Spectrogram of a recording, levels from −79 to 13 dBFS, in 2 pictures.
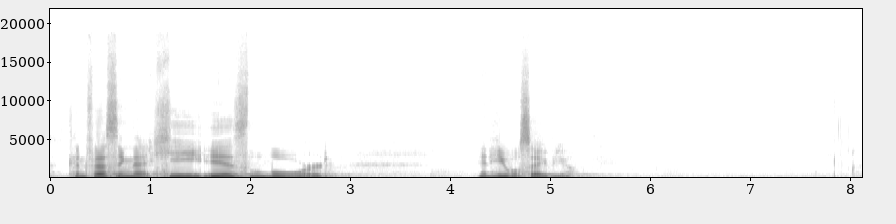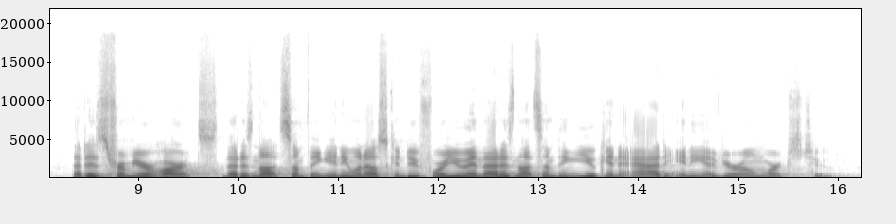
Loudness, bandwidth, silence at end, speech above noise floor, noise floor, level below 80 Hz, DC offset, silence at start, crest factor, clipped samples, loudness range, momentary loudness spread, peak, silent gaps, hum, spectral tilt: -31 LUFS; 17.5 kHz; 0.3 s; 42 dB; -74 dBFS; -82 dBFS; under 0.1%; 0.2 s; 22 dB; under 0.1%; 13 LU; 16 LU; -12 dBFS; none; none; -6 dB/octave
